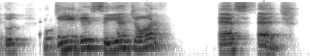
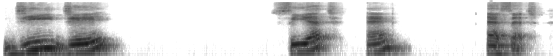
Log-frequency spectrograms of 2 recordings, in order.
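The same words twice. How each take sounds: First: Said in the usual way. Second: "जीजे C H and S H" spelled very slowly, letter by letter; slow clear dictation. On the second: Shown as a demonstration. (धीरे-धीरे साफ़ अक्षर बोलना) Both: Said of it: "साफ साफ लिख देता हूं मैं".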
